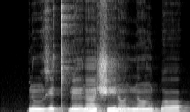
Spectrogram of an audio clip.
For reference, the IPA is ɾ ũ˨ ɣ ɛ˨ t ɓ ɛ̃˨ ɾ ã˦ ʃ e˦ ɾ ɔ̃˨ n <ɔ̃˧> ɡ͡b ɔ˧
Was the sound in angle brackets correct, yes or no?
yes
